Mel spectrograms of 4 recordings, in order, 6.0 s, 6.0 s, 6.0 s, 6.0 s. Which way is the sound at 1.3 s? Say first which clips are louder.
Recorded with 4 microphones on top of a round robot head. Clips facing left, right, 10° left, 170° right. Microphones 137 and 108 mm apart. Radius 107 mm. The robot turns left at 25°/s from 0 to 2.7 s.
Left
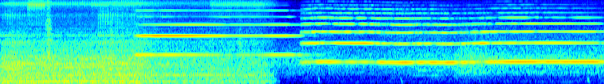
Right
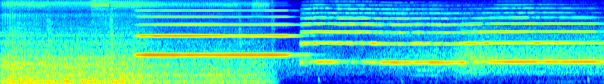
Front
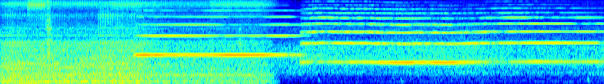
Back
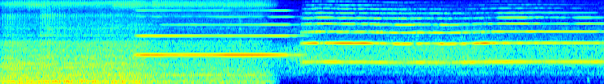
Right 9 dB, even; 70° right.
